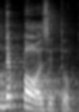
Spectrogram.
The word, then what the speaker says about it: depósito: Mas olha só o depósito. Depósito, o pó, que é a sílaba tônica, não está no começo, não é a primeira.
